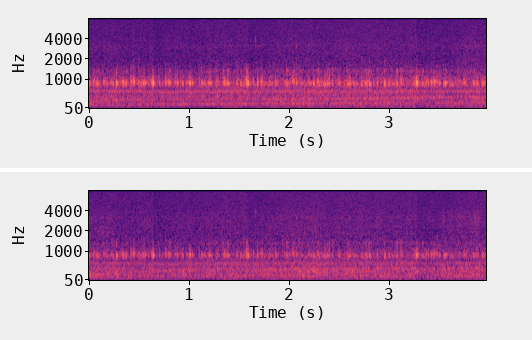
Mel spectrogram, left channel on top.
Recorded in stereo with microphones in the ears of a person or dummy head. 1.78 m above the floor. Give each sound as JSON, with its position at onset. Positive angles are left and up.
{"t": 0.0, "sound": "a machine running", "side_deg": 40}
